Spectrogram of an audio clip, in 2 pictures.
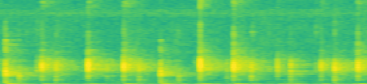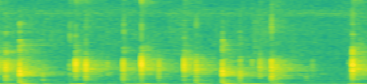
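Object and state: Plastic mechanical keyboard being typed on.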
